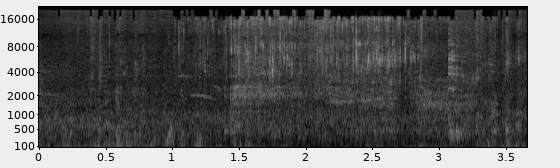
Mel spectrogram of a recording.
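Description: Plants being watered on a spring allotment near strawberries and polytunnels, a steady close splashing and trickle of water running continuously throughout.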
